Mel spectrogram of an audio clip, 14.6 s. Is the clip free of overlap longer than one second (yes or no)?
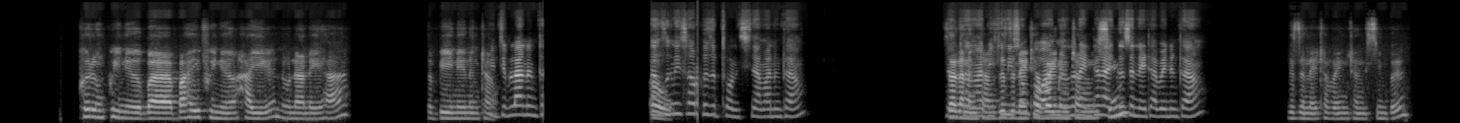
no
